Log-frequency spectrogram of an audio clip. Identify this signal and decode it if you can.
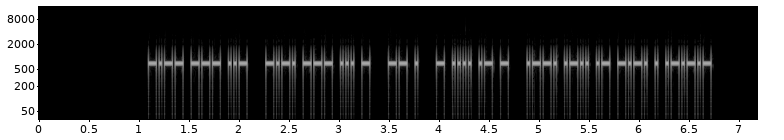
Morse code, heard as a keyed tone, about 44 wpm, 700 Hz. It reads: YOU COST ME THAT PLACE.
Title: Sentences from Top 800 Words 45wpm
